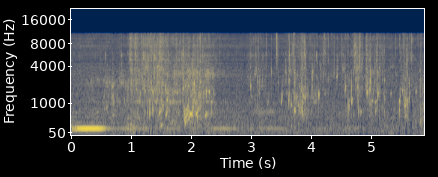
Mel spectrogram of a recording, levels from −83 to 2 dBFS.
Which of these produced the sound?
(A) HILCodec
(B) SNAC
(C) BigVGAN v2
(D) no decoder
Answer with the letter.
A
